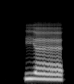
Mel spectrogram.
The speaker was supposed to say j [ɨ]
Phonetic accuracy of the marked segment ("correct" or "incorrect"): incorrect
